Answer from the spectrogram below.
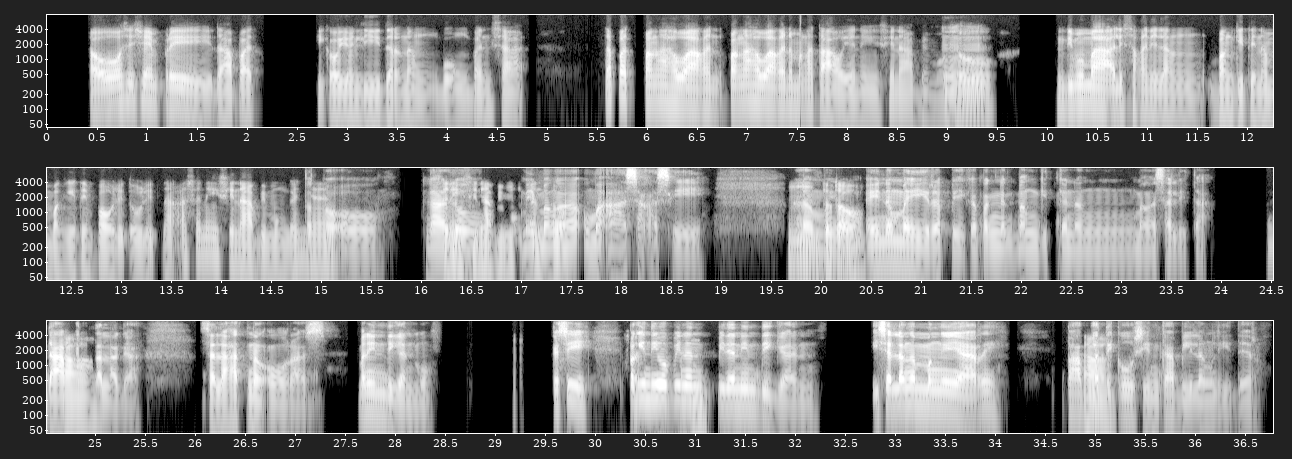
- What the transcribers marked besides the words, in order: none
- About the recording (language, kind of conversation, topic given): Filipino, unstructured, Ano ang palagay mo sa kasalukuyang mga lider ng bansa?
